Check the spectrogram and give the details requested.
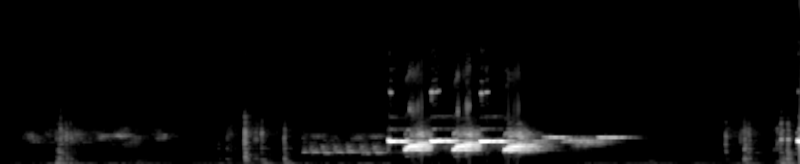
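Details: Master recording of a sooty-headed bulbul in full-isian song, meant for training other bulbuls. Soft chirps and clicks lead into a loud phrase of three rich, quick notes over a sustained whistle, then faint ticking.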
